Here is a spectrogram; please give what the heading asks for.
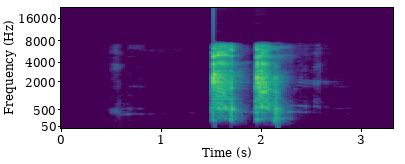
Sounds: Cough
